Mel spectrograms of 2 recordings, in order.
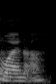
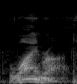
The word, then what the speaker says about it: Weinroth: Weinroth. Weinroth.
